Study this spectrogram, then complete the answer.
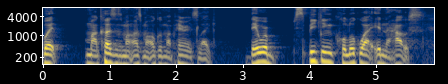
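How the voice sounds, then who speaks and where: The man has an ordinary speaking voice at a medium pitch, keeping a moderate pace and fairly even intonation. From US, Liberian immigrant household. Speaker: podcast co-host. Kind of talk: casual chat.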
